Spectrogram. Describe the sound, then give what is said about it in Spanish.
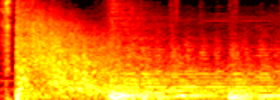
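A single rifle shot fired at a hotel balcony in Memphis, opening with a sharp, loud crack that gives way to a sustained, rumbling roll. “El disparo procedía del rifle de James Earl Ray, un preso de raza blanca que se había fugado de la cárcel.”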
